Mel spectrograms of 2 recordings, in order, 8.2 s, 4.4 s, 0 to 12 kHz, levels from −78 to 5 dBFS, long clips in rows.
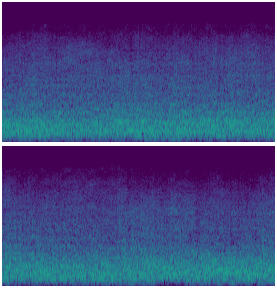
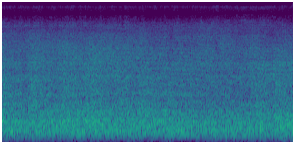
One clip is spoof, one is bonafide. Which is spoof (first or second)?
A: first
